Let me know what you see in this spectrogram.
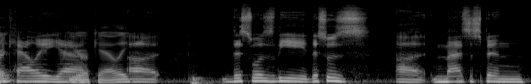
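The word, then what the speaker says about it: Uralkali: Uralcali, yeah.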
